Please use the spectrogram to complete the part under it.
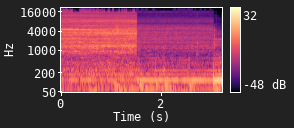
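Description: A small power tool sands a car headlight lens with gray sandpaper, giving a close, harsh whirring hiss that drops to a lower motor hum partway through and then rises again at the end.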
